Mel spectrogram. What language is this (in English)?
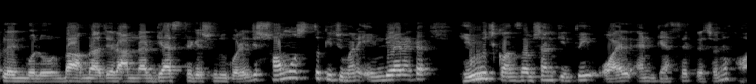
Bangla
